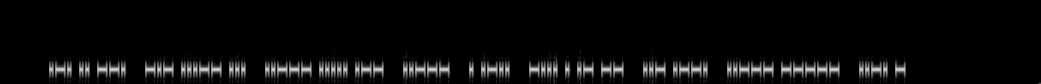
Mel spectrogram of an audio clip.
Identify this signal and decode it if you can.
Morse code, heard as a keyed tone, about 37 wpm, 700 Hz. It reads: RIG K3S 25W 2 EL BEAM UP 20 FT
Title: Practice QSO - Exchange 2 - Info - 40wpm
